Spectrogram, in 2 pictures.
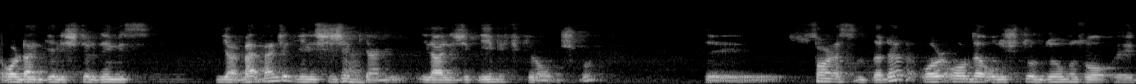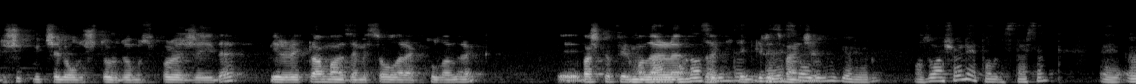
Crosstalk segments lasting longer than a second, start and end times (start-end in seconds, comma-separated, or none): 17.6-19.6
